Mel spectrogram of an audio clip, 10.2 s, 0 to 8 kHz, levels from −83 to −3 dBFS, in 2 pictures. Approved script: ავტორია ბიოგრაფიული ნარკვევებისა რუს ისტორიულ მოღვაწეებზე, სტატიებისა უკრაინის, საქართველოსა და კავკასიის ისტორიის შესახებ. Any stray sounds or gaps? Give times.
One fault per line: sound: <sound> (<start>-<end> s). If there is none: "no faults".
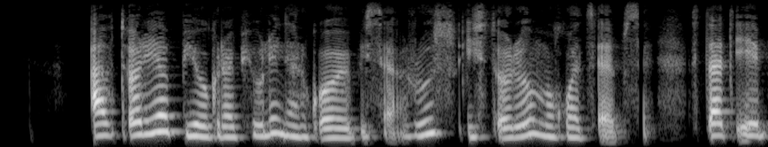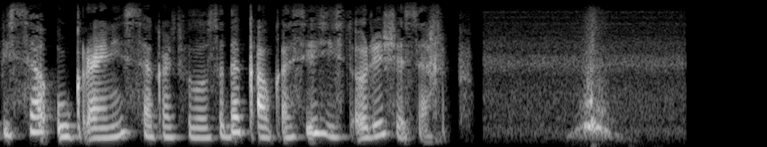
sound: dropout (4.3-4.3 s)
sound: whoosh (8.9-9.6 s)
